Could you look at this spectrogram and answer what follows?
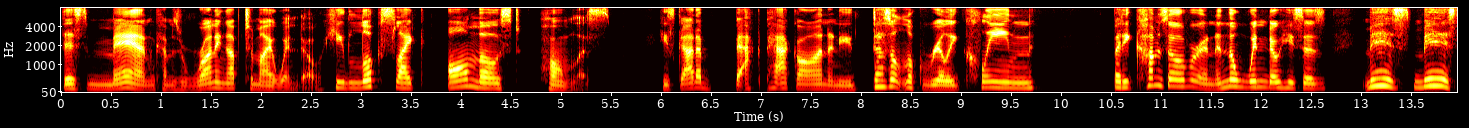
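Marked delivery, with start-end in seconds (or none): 13.0-14.0 put-on Cuban accent, raised and pitched up. Retelling a stranger calling out at the speaker's window, imitating a Cuban accent. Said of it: "and he's Cuban. And so he's got the accent".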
